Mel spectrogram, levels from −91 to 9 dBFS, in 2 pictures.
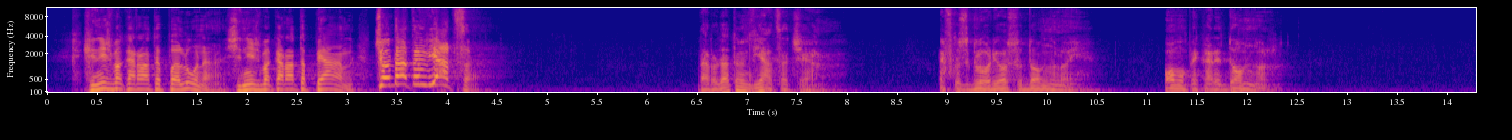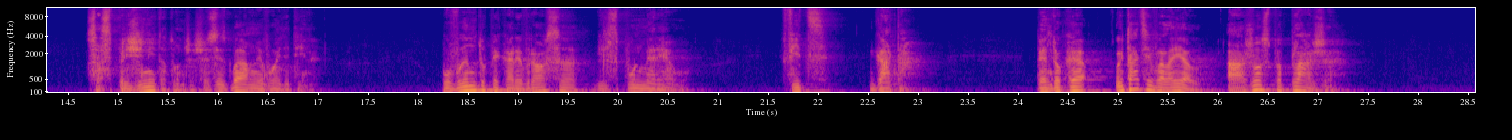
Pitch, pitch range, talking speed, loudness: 120 Hz, 105-145 Hz, 125 wpm, -28 LUFS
